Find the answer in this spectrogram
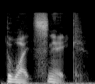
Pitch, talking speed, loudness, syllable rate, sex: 105 Hz, 190 wpm, -16 LUFS, 6.3 syllables/s, male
